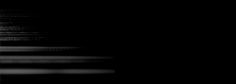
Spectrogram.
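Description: Notification-bell chime sound effect ringing on from its strike with several clear tones, fading and then cutting off suddenly about a second in.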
